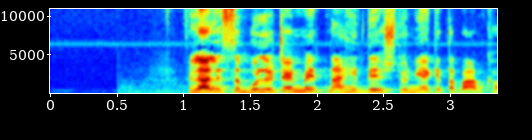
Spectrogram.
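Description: A young woman speaks clearly and steadily into a microphone.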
